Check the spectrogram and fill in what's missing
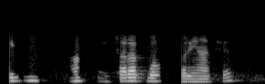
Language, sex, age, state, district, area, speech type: Maithili, male, 18-30, Bihar, Madhubani, rural, conversation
